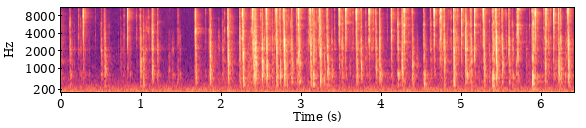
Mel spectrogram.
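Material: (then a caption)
Plastic. Fast typing with fingertips and long red nails on a Lofree plastic mechanical keyboard with a plastic frame and round keycaps. It makes a rapid, uneven stream of sharp, bright clicky keystrokes with almost no ring and a faint low hum beneath.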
